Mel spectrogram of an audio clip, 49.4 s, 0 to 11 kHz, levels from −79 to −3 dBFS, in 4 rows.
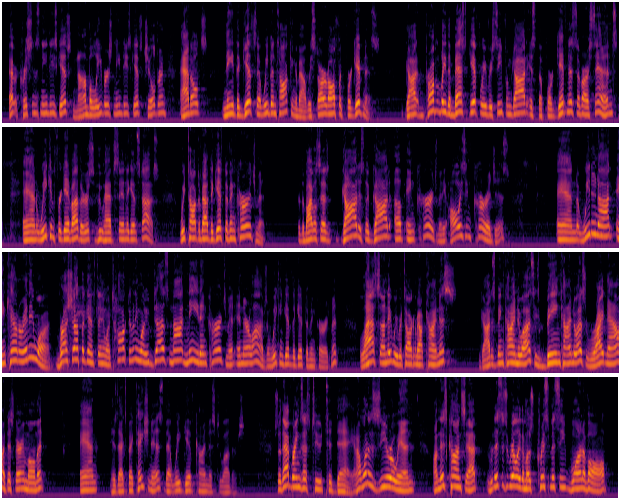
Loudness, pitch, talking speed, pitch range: -30 LUFS, 180 Hz, 185 wpm, 150-210 Hz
